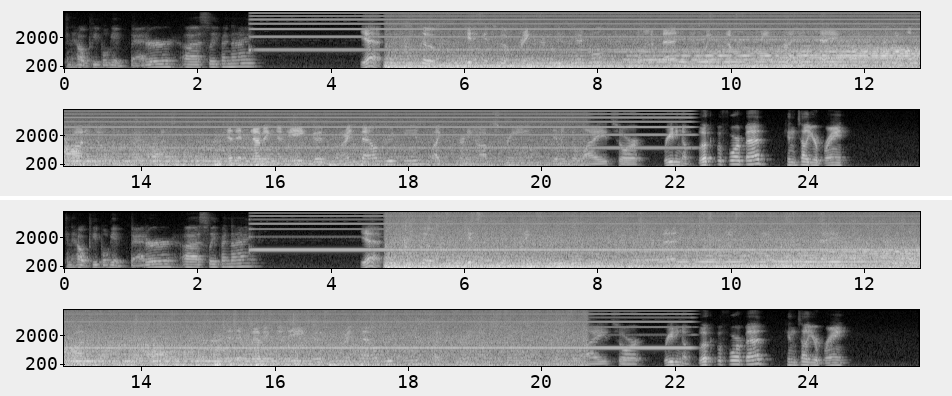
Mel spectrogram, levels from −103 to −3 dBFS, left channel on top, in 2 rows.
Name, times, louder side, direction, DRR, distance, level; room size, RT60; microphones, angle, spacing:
voice 1, 0.0-2.8 14.8-15.2, right 2 dB, 75° right, 1.5 m, -39 dB
sound 1, 2.8-22.3, right 1 dB, 15° left, 2.5 m, -34 dB
voice 2, 4.4-4.7 5.3-5.6 6.0-8.1 8.6-14.5 15.3-21.4 21.8-23.3 23.7-24.5, left 3 dB, 30° left, 0.7 m, -33 dB
sound 2, 4.8-20.7, right 2 dB, 35° right, 0.5 m, -23 dB
sound 3, 6.6-13.1, left 3 dB, 70° left, 0.8 m, -28 dB
8.0 x 3.9 x 3.9 m
head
